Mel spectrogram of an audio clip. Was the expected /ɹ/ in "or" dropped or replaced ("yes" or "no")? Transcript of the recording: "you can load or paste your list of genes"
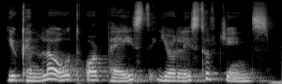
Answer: no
